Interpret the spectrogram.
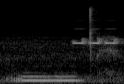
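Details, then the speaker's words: Arm IV in a woman during her third C-section birth at 37 weeks; the pump beeps when she bends her arm, though fluids keep flowing: low steady tone then a higher electronic beep, an infusion pump alarm. "it's in my arm which is why you hear beeping because if I bend my arm too much it starts to be like I guess to inform the nurse that it might have stopped but it didn't the liquids are still flowing so it's fine"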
